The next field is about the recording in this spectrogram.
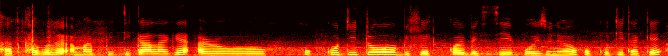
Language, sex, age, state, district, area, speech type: Assamese, female, 30-45, Assam, Morigaon, rural, spontaneous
